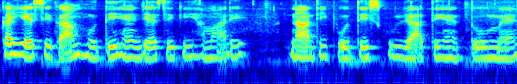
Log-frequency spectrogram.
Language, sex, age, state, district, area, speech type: Hindi, female, 60+, Madhya Pradesh, Gwalior, rural, spontaneous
